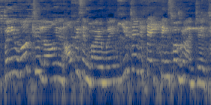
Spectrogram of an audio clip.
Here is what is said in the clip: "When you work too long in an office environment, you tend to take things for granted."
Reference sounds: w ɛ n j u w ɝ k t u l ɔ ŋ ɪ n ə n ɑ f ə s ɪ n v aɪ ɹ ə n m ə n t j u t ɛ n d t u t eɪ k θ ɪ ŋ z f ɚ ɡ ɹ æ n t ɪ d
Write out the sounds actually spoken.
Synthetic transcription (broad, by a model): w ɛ n j u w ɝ k t u l ɔ ŋ ɪ n ə n ɑ f ə s ɪ n v aɪ ɹ ə n m ə n t j u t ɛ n t u t eɪ k t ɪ ŋ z f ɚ ɡ ɹ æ n t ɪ d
